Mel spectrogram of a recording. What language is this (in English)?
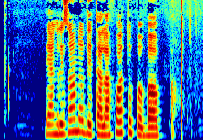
Pashto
